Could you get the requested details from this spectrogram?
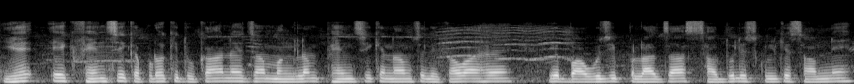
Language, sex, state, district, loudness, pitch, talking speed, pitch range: Hindi, male, Rajasthan, Bikaner, -14 LUFS, 140 Hz, 170 wpm, 130-140 Hz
